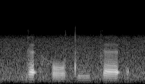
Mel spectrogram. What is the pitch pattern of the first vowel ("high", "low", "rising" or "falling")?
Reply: high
